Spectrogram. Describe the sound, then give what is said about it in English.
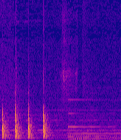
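Knocking on a door: four sharp, evenly spaced raps in a quick rhythm, followed by a faint, steady low hum. “But someone knocked the door.”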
